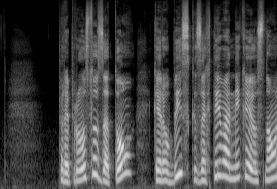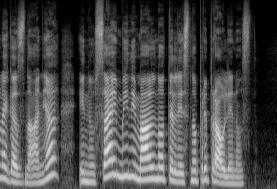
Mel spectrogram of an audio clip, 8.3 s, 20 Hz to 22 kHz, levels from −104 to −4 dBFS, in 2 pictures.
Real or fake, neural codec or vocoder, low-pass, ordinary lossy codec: fake; vocoder, 44.1 kHz, 128 mel bands, Pupu-Vocoder; none; none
